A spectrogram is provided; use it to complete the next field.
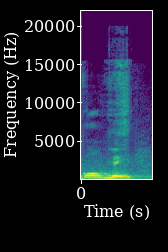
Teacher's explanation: जो a का sound होता है वो कहीं ना कहीं मिस हो जाता है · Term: elision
